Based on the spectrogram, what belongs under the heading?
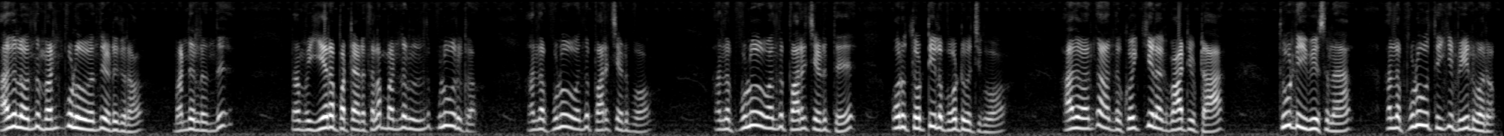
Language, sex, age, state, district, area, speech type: Tamil, male, 60+, Tamil Nadu, Namakkal, rural, spontaneous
